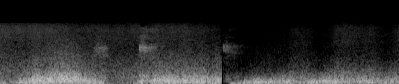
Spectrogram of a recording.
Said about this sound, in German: Menge tobt.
